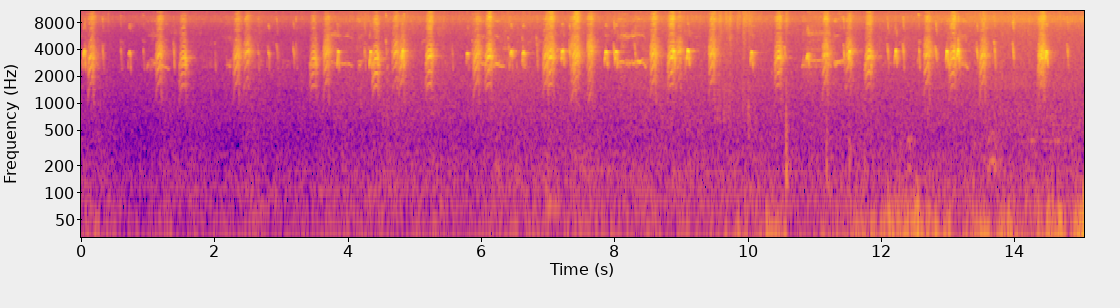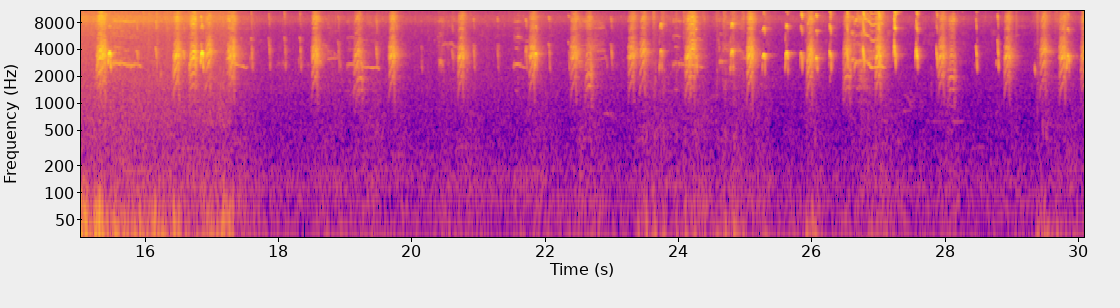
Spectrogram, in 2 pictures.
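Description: Birds chirping: many short, high calls in quick succession. A steady hiss underneath cuts out suddenly about halfway through.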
